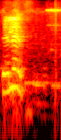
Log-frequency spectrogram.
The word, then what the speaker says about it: teléfono: Vamos a empezar con la palabra teléfono. A ver cuántas sílabas tiene. Teléfono. Perfecto, tiene cuatro sílabas. Y ahora vamos a descubrir cuál es la sílaba tónica. Teléfono. Teléfono. Muy bien, le es la sílaba tónica. El resto son las sílabas átonas.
